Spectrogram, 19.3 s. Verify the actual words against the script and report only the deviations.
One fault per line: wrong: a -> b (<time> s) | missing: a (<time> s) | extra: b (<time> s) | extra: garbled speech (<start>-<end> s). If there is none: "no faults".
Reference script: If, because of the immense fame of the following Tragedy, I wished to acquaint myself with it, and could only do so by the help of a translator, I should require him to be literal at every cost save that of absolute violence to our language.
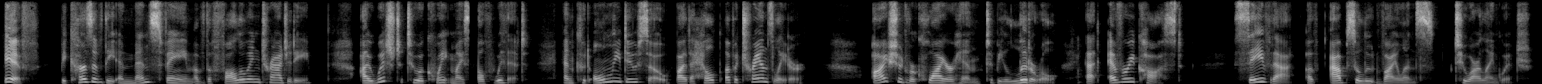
no faults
